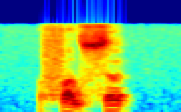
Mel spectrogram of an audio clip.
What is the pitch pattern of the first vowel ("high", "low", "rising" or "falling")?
low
